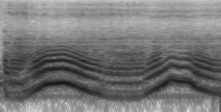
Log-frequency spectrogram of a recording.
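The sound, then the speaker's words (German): A voice imitates a motorboat with a buzzing "brrrr" lip trill, done as a voice exercise for the vocal cords, sliding up and down in pitch in two smooth swoops, steady and fairly loud, with no other talk. “Die erste Übung, die sie empfiehlt, ist wie ein Motorboot brrrr zu machen.”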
